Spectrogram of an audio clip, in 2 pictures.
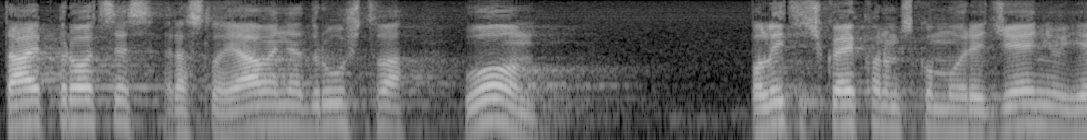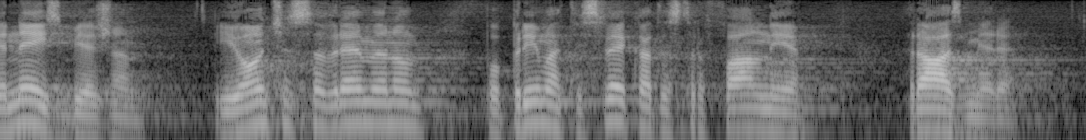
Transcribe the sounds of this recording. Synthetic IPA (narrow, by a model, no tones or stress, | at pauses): t̪aːjpɾo̞t̪se̞sɾaslˠojaːʋaɲad̪ɾuːʃt̪ʋauo̞ʋo̞m | po̞lit̪it͡ʃkoe̞ko̞no̞msko̞muɾe̞d͡ʑe̞ːɲuje̞ne̞izbje̞ʒan | io̞ːnt͡ɕe̞saʋɾe̞me̞no̞mpo̞pɾiːmat̪isʋe̞kat̪ast̪ɾo̞faːlˠnije̞ | ɾaːzmʲjeɾe̞̰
